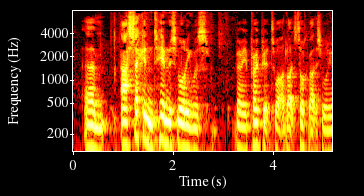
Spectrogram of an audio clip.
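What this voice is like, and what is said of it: Congested voice with a cold. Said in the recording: “as you can probably tell, I've got a bit of a cold. ... keep blowing my nose and coughing and spluttering”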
